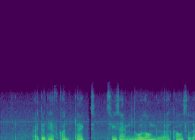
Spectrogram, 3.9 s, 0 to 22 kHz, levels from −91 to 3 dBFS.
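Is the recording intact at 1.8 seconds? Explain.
No. From 1.75 to 1.83 s there is a burst of packet loss. About 51 ms is filled by stretching the preceding speech and fading it, then the audio resumes with roughly 60 ms missing. Unlike a clean dropout to silence, the gap is a held, decaying tail followed by a skip.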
